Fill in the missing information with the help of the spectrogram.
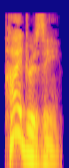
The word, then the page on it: hydrazine: British English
